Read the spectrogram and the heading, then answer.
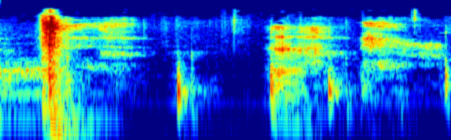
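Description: A door is kicked shut with a heavy thunk, followed by a few lighter knocks and bumps as it settles, with a low hum underneath.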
